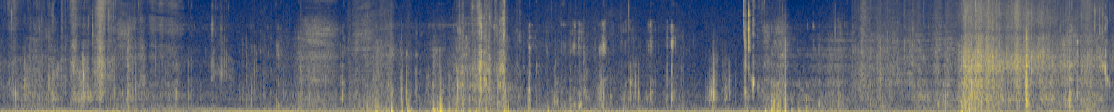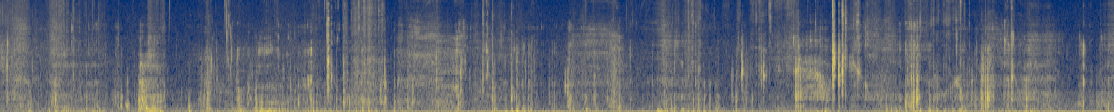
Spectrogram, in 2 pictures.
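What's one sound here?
A man chews and crunches food with his mouth close by.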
